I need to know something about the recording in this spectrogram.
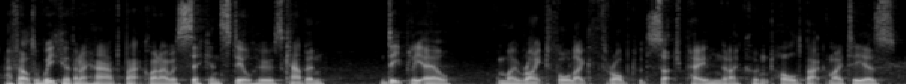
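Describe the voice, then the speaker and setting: A man reading a story aloud as narrator in an expressive audiobook style. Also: deep voice, moderate pace.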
